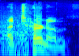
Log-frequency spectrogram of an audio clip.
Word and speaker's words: Eternum: back and watch the whole thing again yeah eternum is how you pronounce it yeah i turn them okay all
